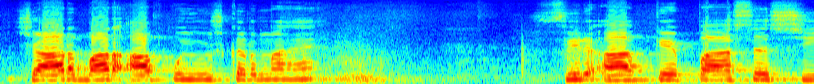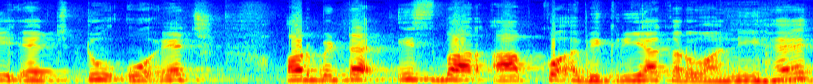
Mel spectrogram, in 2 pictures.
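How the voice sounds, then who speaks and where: In a chemistry lecture, a male teacher with a high voice addresses his students as beta and bhaiya. He keeps posing questions and then answering them himself, over slight background noise.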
